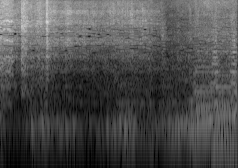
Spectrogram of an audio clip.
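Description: A car engine starts with a broad, rough rumble, and a rising tone emerges near the end.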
